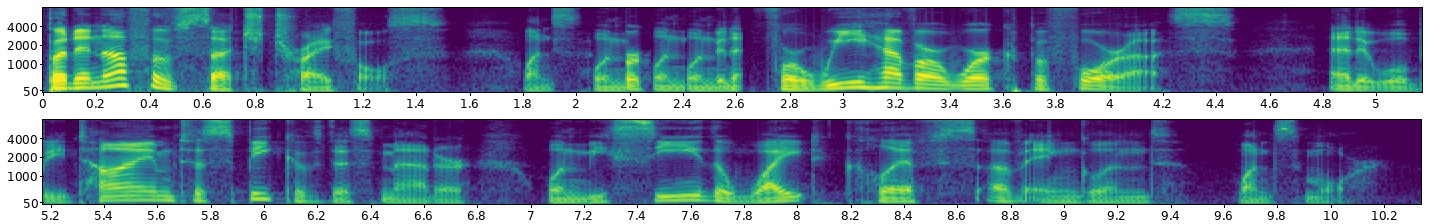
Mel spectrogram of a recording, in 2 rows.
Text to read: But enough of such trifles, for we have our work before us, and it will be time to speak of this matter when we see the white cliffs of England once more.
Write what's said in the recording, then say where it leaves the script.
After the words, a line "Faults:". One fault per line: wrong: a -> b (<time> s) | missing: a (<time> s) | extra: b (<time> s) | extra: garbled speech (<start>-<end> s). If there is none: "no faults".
But enough of such trifles, [garbled] for we have our work before us, and it will be time to speak of this matter when we see the white cliffs of England once more.
Faults:
extra: garbled speech (1.8-2.6 s)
